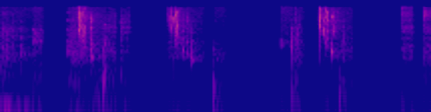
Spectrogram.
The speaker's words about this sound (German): Mögen auch, glaube ich, unsere Hörerinnen gerne, wenn wir so ein bisschen schmatzen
